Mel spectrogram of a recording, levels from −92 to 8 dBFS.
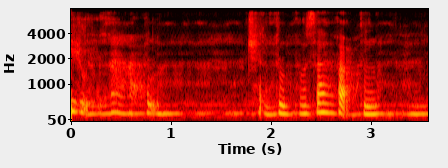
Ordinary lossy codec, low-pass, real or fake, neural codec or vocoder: none; 7.2 kHz; fake; autoencoder, 22.05 kHz, a latent of 192 numbers a frame, VITS, trained on one speaker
